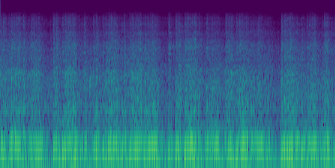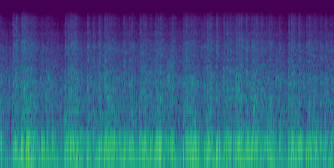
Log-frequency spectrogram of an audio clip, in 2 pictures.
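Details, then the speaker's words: Jeep Wrangler YJ with a swapped-in Mercedes diesel, running: loud rough diesel with a rattly, uneven clatter over the low drone; owner suspects a little injector knock, also smoking heavily, injector pump adjustment expected. "just had that smoke issue and it sounded like I had a little injector knock"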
